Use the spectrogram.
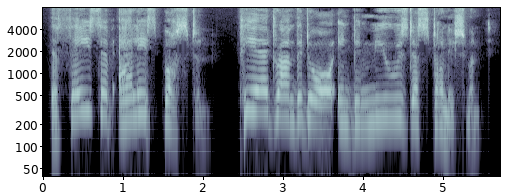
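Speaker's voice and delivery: usual speaking voice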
